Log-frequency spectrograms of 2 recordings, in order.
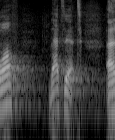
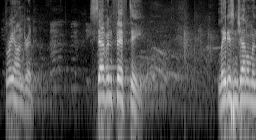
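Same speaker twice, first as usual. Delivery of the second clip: auctioneer; 5 dB louder than usual. Real, not acted. Auctioneer calling the bid.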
